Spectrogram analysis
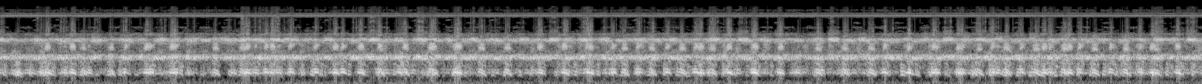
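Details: A chorus of frogs giving the Vietnamese-described "bù tọt" call: rapid pulsed croaks repeated without pause, densely overlapping at even loudness, backed by a steady electronic-sounding tone.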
